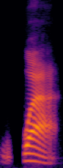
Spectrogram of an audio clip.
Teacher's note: monyong dulu ya monyong dulu kemudian baru ditarik ke belakang ketika akan memberikan harakat wa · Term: huruf wau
